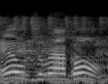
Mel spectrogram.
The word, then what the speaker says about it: El Dragon: And I like the way you said that, El Dragon. – El Dragon. – You pronounced it absolutely correctly.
